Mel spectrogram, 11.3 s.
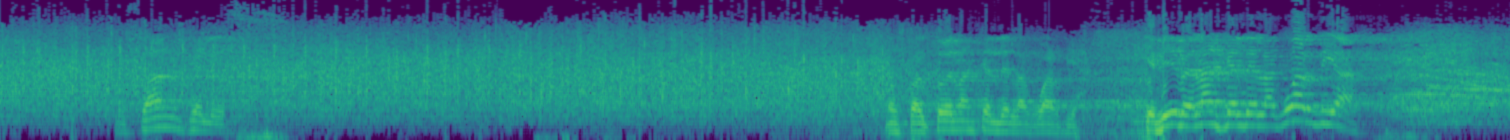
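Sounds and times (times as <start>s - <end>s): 
applause: 0.0s - 7.8s
speech: 0.9s - 2.1s, 6.6s - 10.3s.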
